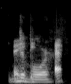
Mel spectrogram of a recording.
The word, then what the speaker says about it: DeBoer: How do you pronounce his name? DeBoer.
